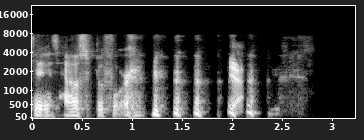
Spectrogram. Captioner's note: laughter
